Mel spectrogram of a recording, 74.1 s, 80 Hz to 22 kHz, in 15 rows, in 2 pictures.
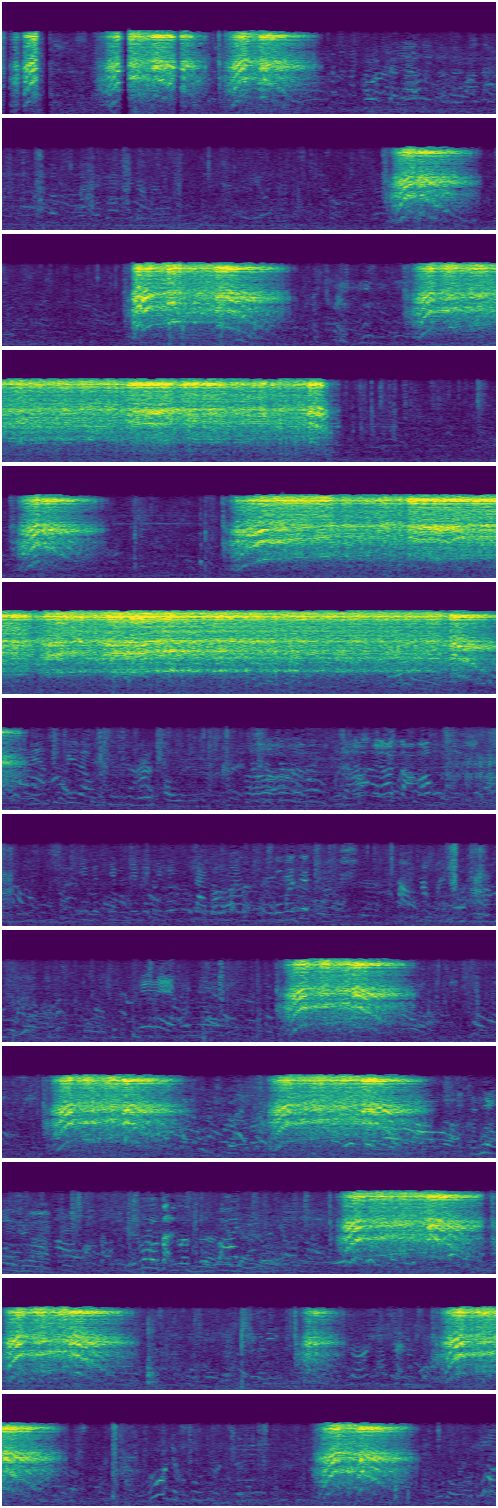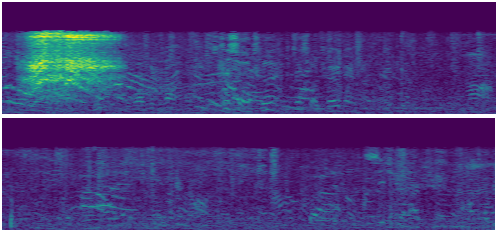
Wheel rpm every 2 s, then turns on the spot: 50, 40, 0, 0, 20, 70, 30, 190, 230, 40, 10, 180, 220, 230, 160, 0, 0, 0, 0, 0, 0, 50, 40, 60, 50, 0, 50, 80, 0, 40, 10, 30, 20, 0, 0, 0, 0.
2-4 18-20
